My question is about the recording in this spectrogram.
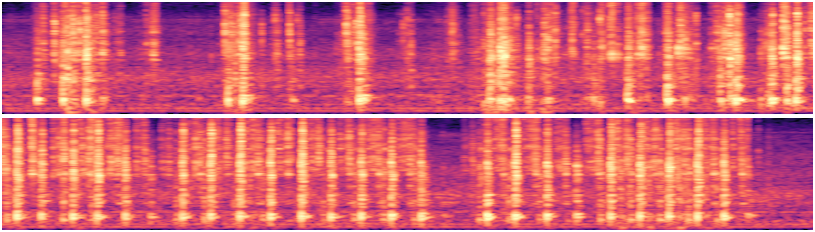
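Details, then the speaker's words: Dropped VHS cassette with a broken lid: loose, irregular plastic clicks in bursts as it is tilted, from a broken-off piece believed to be part of the reel lock, leaving the reel movable. "I think that piece is actually part of the lock that holds the reel in place because this reels unfortunately movable"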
